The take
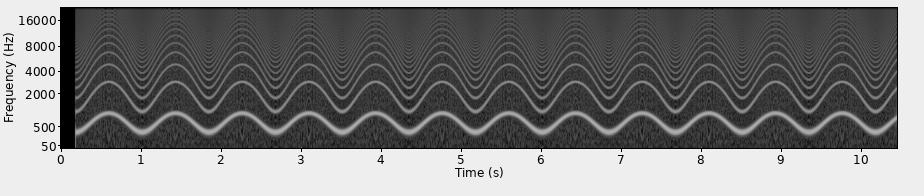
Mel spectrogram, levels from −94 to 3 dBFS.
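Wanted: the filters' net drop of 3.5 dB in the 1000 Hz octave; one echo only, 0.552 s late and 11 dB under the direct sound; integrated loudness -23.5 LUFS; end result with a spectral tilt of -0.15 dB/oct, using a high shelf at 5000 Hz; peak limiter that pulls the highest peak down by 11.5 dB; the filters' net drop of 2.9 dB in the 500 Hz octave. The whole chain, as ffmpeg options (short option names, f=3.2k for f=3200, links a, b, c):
-af "equalizer=f=500:t=o:g=-3,equalizer=f=1k:t=o:g=-3.5,highshelf=f=5k:g=8.5,alimiter=level_in=9dB:limit=-24dB:level=0:latency=1,volume=-9dB,aecho=1:1:552:0.282,volume=18dB"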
